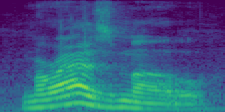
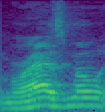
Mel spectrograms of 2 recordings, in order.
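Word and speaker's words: Marasm0: Marasmo, or Marasm as it's spelled, but Marasmo in the Azubu chat, thank you.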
